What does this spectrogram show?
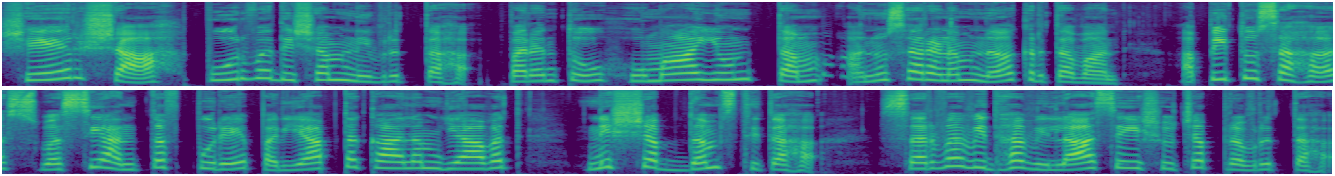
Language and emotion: Sanskrit, neutral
